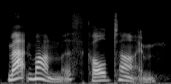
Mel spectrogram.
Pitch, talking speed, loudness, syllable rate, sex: 200 Hz, 140 wpm, -22 LUFS, 4.1 syllables/s, female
